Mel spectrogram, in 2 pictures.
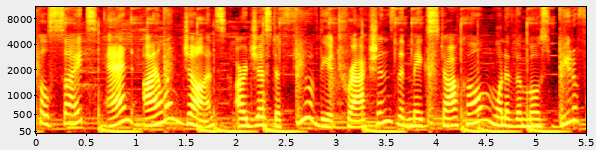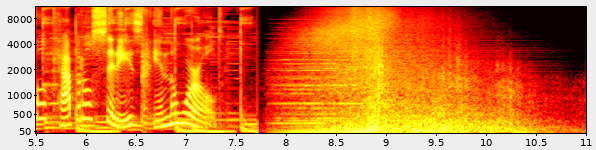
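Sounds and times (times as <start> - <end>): whoosh and boom rumble: 8.0 - 11.0.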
